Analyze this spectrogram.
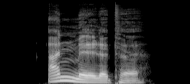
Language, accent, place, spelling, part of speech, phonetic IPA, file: German, Germany, Berlin, anmeldete, verb, [ˈanˌmɛldətə], De-anmeldete.ogg
- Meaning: inflection of anmelden: 1. first/third-person singular dependent preterite 2. first/third-person singular dependent subjunctive II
